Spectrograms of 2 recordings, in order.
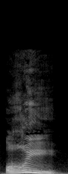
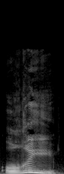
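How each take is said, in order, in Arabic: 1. صوت gh مُفخَّم بمبالغة شديدة. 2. صوت gh مُفخَّم بمبالغة شديدة.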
